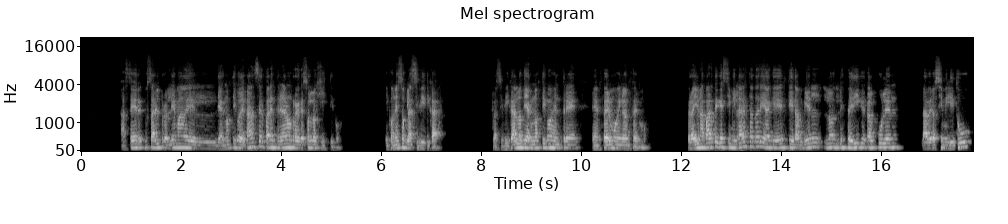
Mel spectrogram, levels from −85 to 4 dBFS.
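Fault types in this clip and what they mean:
Short stall from a late packet: A packet arrived after it was due, and the jitter buffer ran dry. The receiver held the last sound until it came, then carried on from the same point. Nothing is lost, but the sound hangs too long. Here it happens twice. At 6.83 s the hold lasts 80 ms. At 13.12 s it lasts 30 ms. Each one adds to the delay by the same amount.
Jitter buffer speed-up: The buffer was holding more audio than its target, so the receiver trimmed it down. It cut many short pieces, each one or a few pitch periods long, one after another. The pitch stays the same, but the audio plays faster and sounds a little hurried. This runs from 11.62 s to 13.11 s at about 105% speed. Roughly 70 ms of audio is removed over that stretch.
Short concealed packet loss: A small piece of audio never reached the decoder in time. The receiver filled the gap by extending the sound just before it, then blended back into the real signal. 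At 13.19 s, 20 ms is missing and is replaced this way. It is heard as a brief smear or wobble. It comes just after the 30 ms stall and right at the end of the speed-up, so three faults fall close together.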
